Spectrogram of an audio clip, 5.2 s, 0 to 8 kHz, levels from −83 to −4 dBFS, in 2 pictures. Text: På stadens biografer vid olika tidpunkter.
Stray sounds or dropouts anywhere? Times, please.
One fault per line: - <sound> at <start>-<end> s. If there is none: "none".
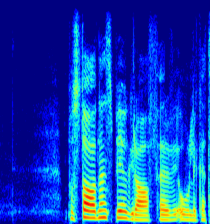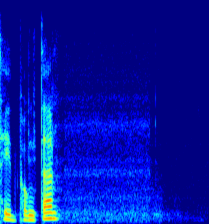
none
